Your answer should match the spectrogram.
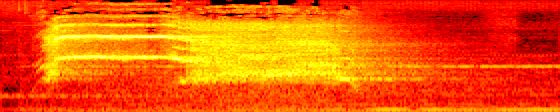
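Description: A woman's terrified scream in a horror drama, one long, piercing, high-pitched cry lasting about two seconds. Its pitch drops partway through before it fades, leaving a low background hum.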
